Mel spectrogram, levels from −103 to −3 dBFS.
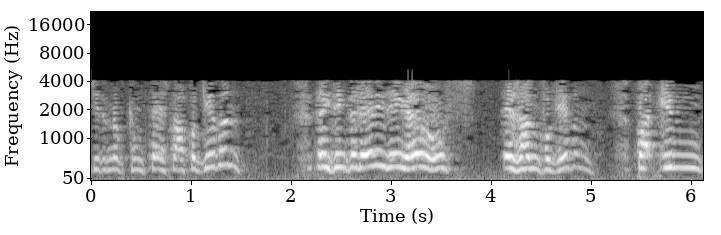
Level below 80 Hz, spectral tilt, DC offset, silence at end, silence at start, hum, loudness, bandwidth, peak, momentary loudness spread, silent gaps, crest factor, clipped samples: -48 dBFS; -8.5 dB/octave; under 0.1%; 0 s; 0 s; none; -14 LUFS; 4.2 kHz; 0 dBFS; 13 LU; none; 14 dB; under 0.1%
